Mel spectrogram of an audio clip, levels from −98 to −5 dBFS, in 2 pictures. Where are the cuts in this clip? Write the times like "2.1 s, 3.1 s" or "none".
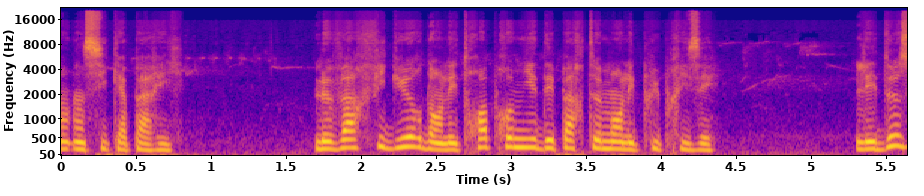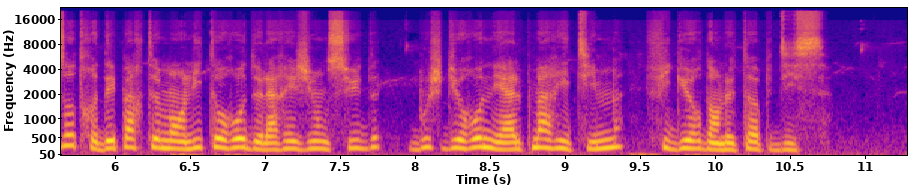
none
